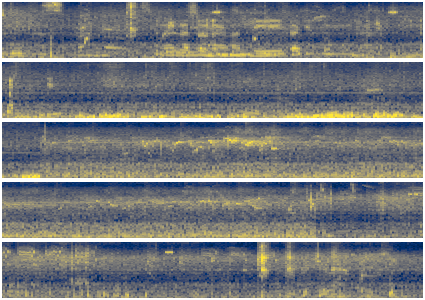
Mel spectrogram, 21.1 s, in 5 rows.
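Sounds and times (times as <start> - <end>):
low outdoor rumble: 0.0 - 21.0
birds chirping and calling: 8.8 - 20.8.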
